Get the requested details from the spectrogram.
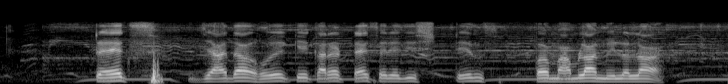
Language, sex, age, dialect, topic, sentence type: Bhojpuri, male, 25-30, Western, banking, statement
